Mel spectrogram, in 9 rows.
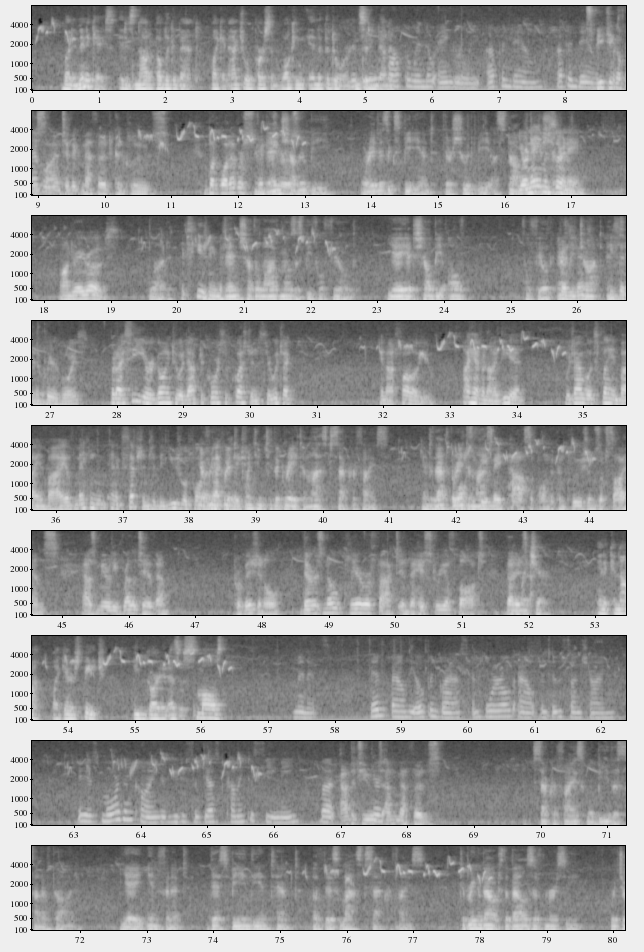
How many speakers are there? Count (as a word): five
